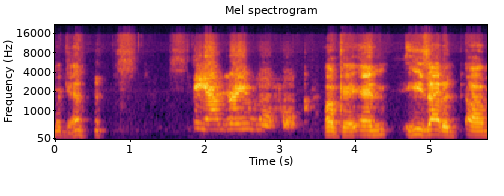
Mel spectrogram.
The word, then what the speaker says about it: Deandre Woolfolk: Today we have Kayla McGuire, the girlfriend of, please pronounce his name again. Deandre Woolfolk.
